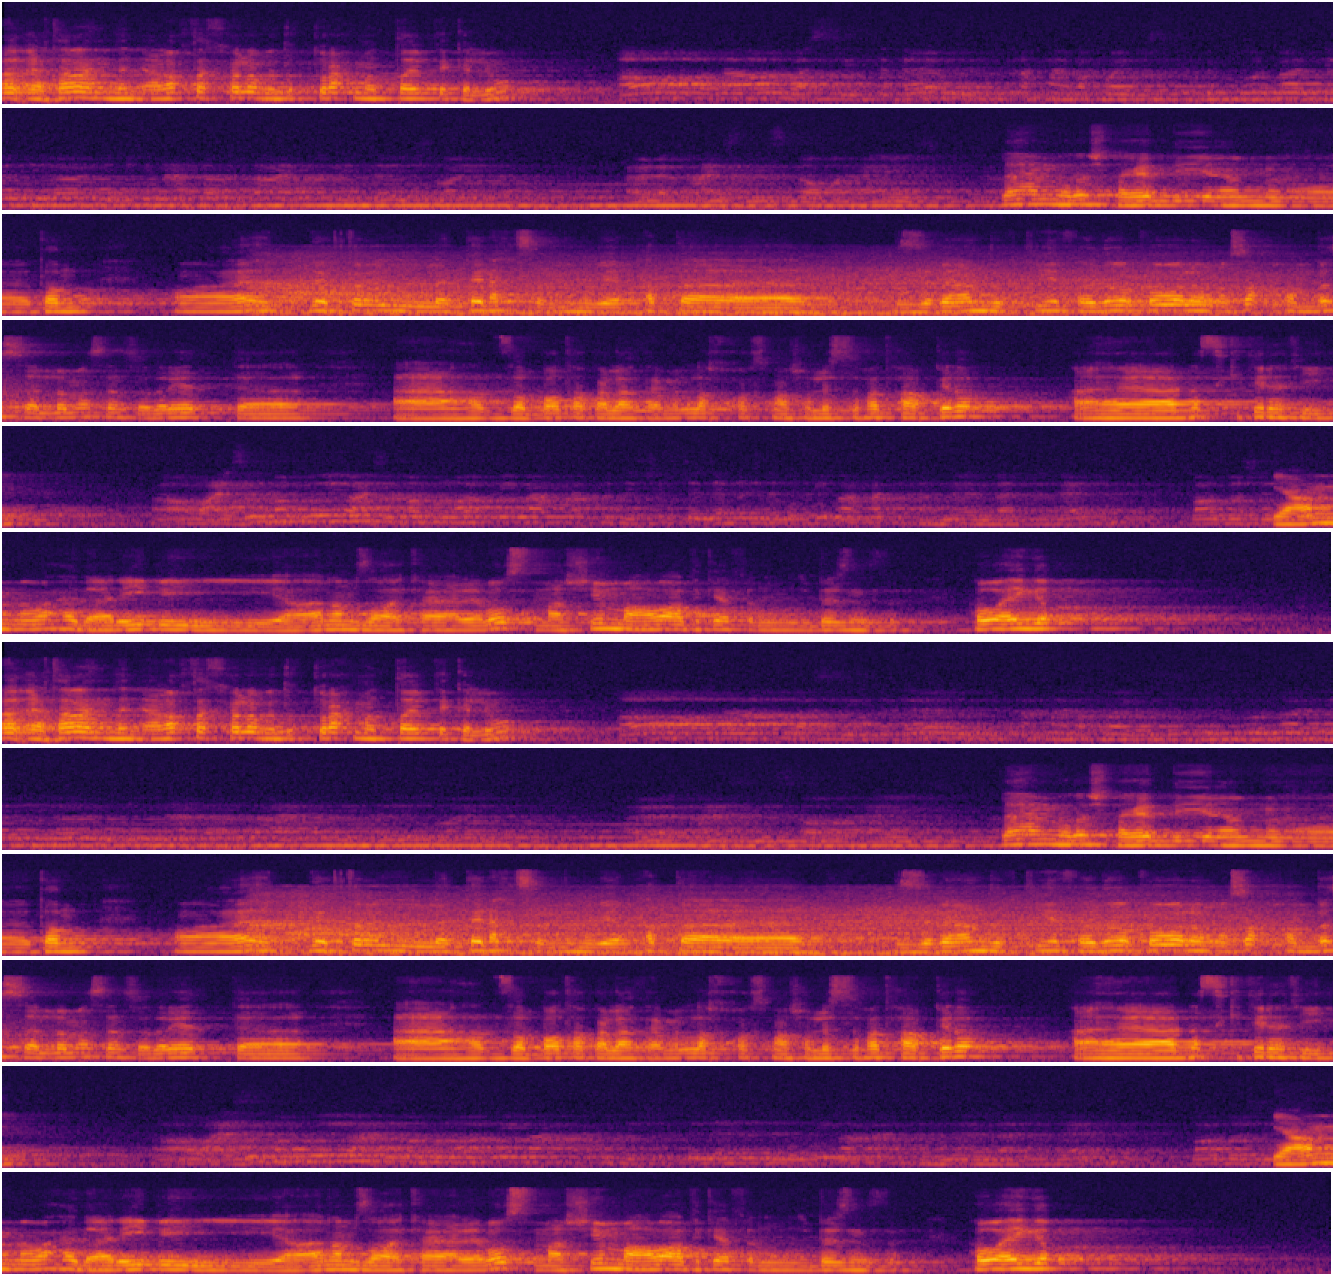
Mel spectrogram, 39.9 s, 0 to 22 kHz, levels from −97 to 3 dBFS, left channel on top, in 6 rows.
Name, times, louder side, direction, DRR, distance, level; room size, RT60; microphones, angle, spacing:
voice 1, 0.0-2.6 11.7-13.8 14.2-17.4 17.8-21.5 21.9-24.9 25.3-26.7 33.0-37.8 38.1-38.5, right 2 dB, 20° right, 12 dB, 0.7 m, -25 dB
voice 2, 3.1-9.3 9.8-12.7 27.4-32.2 32.6-33.7 38.3-38.7, equal, 55° left, -5 dB, 4.6 m, -46 dB
sound 1, 4.8-19.5, left 1 dB, 10° left, 1.2 m, -46 dB
sound 2, 14.5-19.8, right 2 dB, 60° right, 2.5 m, -34 dB
22.5 x 18.0 x 7.6 m, 2.1 s
head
